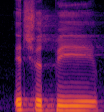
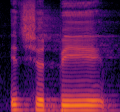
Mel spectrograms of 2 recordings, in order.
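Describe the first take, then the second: No difference in how they are said.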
